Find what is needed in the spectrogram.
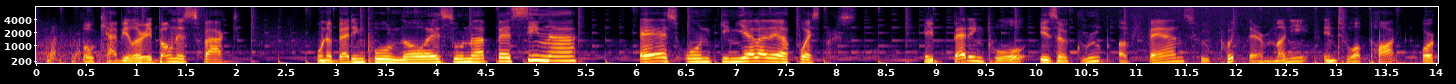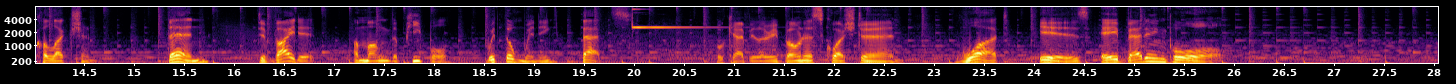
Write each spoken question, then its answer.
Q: What is a betting pool?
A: A betting pool is a group of fans who put their money into a pot or collection then divide it among the people with the winning bets.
